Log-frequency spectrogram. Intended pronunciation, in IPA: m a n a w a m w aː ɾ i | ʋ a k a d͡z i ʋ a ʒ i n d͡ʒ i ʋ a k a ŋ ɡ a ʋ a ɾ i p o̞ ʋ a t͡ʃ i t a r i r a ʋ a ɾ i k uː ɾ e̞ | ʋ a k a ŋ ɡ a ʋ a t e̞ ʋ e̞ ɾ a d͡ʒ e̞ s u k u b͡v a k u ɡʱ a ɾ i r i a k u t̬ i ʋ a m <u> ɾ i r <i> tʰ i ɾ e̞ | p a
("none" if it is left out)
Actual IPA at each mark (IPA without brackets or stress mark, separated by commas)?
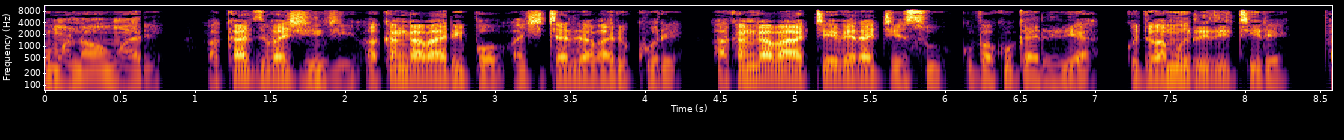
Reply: u, i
